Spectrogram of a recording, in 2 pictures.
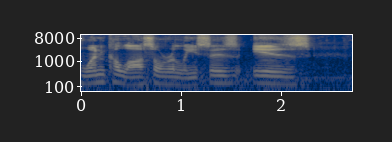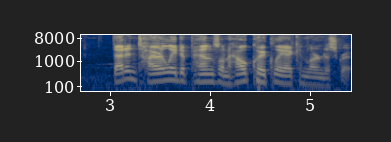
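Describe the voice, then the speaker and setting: A loud man speaks at a moderate pace with ordinary pitch variation. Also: very clean recording, silent background. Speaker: gaming streamer. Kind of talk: casual live stream chat. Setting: home, live stream.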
